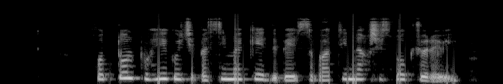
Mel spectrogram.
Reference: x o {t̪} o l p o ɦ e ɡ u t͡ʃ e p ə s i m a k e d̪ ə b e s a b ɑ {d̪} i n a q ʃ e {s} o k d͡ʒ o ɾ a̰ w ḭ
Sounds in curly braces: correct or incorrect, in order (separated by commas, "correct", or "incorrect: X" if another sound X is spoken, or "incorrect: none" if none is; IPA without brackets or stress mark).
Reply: correct, incorrect: t̪, correct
